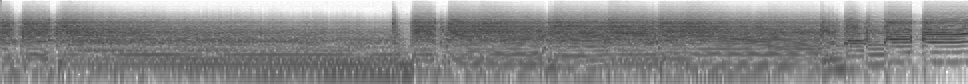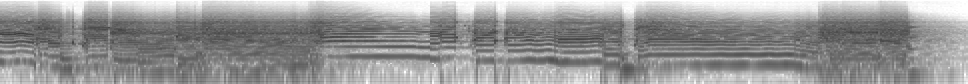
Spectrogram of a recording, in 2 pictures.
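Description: An electric guitar runs through a Boss Angry Driver pedal with the gain turned up, giving loud distorted chords and sustained single-note lines that ring out for nearly twenty seconds before fading at the end.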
